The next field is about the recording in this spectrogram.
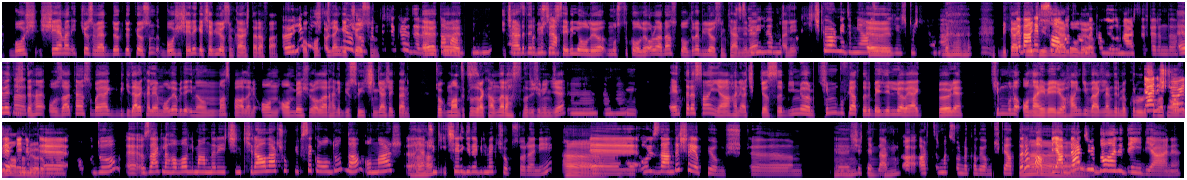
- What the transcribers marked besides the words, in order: distorted speech; surprised: "Öyle mi? Hiç bilmiyordum"; other background noise; chuckle
- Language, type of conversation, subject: Turkish, unstructured, Turistik bölgelerde fiyatların çok yüksek olması hakkında ne düşünüyorsun?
